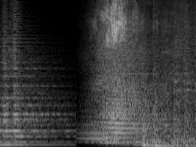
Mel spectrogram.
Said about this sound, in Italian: L'auto riparte.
